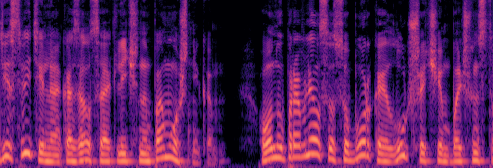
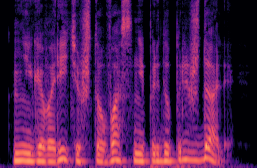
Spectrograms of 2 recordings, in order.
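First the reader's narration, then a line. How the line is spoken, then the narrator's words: Plain. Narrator (Russian): сказала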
